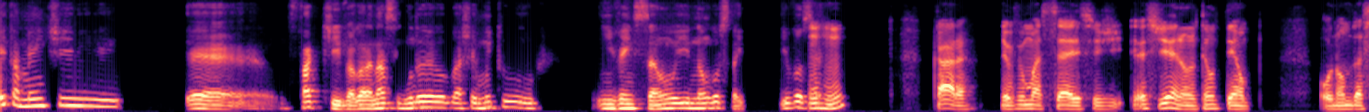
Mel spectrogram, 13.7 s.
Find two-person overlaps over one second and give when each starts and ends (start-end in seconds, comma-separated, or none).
none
